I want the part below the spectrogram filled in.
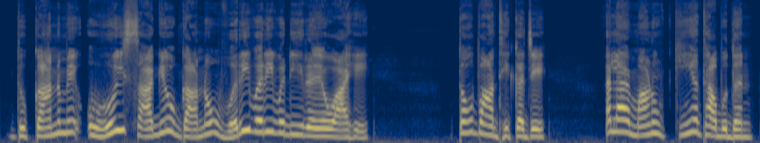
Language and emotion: Sindhi, disgusted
